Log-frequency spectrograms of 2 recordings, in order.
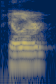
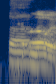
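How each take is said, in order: First: The word ends with an 'er' sound. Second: The word ends with a clear 'oh' sound.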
